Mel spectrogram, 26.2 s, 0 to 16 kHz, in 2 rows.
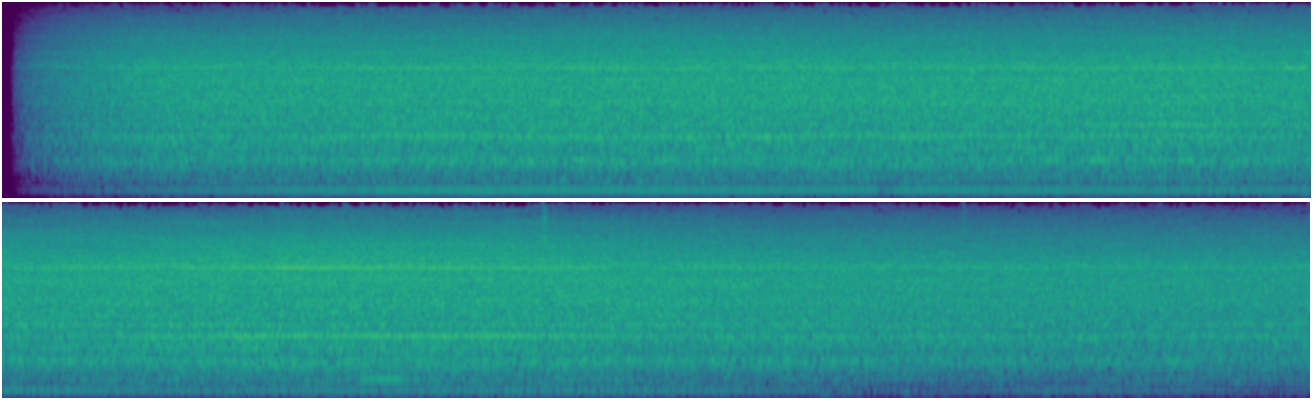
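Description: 3D printers running: a steady whir of cooling fans with a low hum and thin, faintly shifting motor whines over it, fading in over the first second or two.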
